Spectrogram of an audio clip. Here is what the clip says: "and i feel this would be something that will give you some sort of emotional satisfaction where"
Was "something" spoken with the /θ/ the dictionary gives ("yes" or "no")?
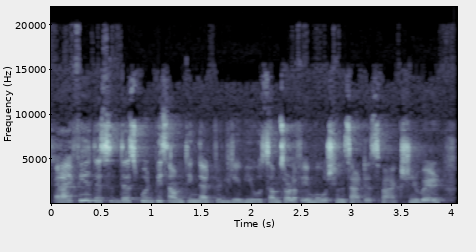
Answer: no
